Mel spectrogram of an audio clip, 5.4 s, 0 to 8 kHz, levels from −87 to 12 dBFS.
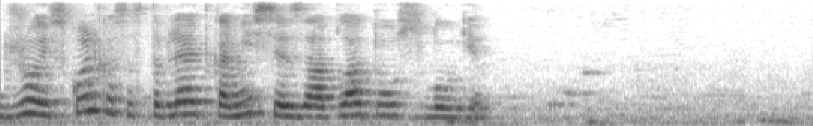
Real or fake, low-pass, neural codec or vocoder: real; 7.2 kHz; none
